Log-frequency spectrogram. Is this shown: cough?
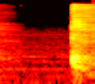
yes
